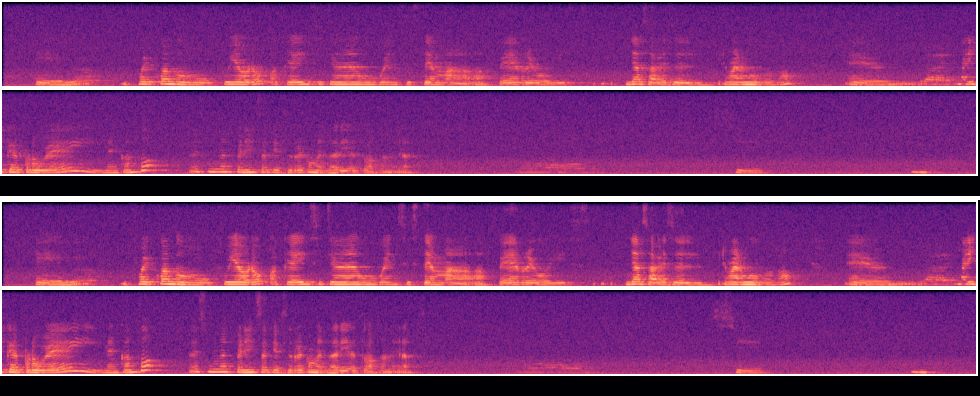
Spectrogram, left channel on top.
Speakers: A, on the right; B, on the left.
A: Eh,
B: Ah, ok,
A: fue cuando fui a Europa, que ahí sí tienen un buen sistema férreo y s- ya sabes, el primer mundo, ¿no? Eh,
B: claro.
A: ahí que probé y me encantó. Es una experiencia que sí recomendaría de todas maneras.
B: Ah, vale.
A: Sí. Ujú.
